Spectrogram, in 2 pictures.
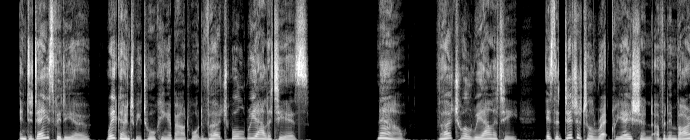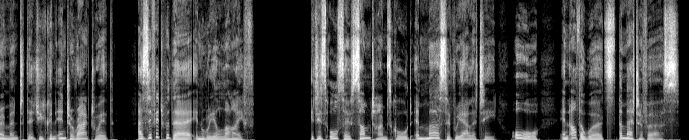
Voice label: E learning VOICE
